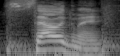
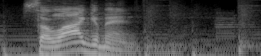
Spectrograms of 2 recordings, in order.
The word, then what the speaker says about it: Seligman: mispronounced the name wrong it's not selan it's salagan well we'll continue on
